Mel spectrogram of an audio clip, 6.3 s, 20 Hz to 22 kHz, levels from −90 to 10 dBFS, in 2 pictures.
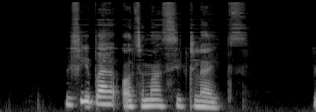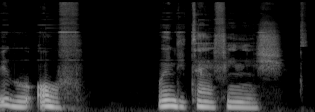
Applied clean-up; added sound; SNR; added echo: neural mask model DeepFilterNet 3.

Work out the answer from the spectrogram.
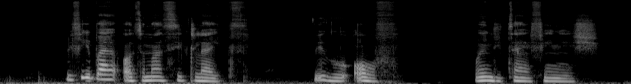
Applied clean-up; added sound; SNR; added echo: neural mask model Resemble Enhance denoiser.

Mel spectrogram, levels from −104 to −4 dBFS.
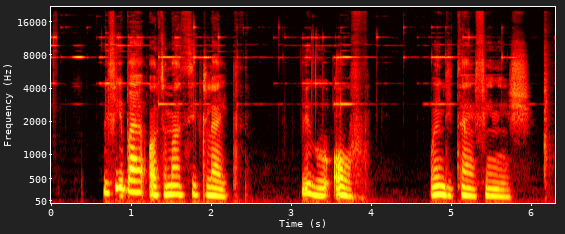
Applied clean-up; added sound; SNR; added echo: neural mask model RNNoise.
